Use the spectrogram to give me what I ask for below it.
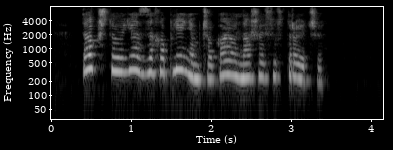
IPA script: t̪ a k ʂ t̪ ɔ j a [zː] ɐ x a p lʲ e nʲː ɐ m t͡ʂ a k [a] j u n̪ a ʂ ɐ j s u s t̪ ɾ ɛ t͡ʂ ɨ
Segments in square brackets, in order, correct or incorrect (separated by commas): correct, correct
